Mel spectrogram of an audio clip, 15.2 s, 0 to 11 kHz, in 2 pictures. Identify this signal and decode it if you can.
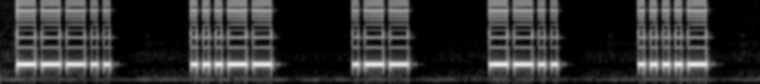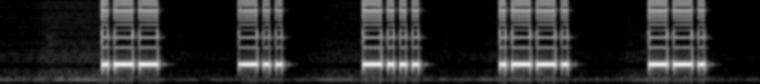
Morse code, heard as a keyed tone, about 19 wpm, spaced as for 8 wpm, 790 Hz. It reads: 83WZ4 WDBPG
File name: Code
